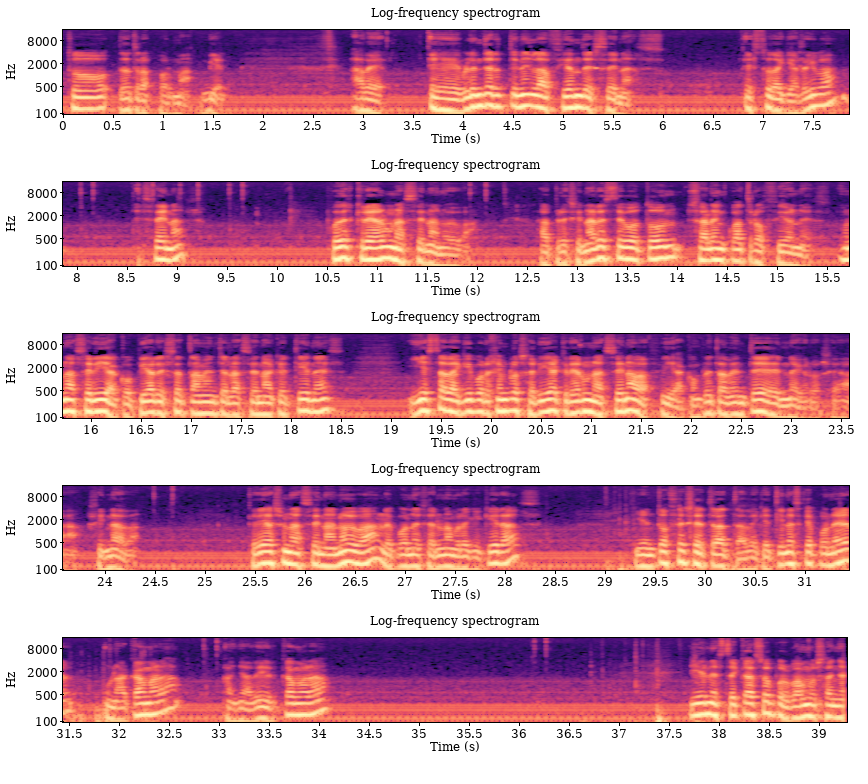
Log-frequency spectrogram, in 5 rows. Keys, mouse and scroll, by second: 32.1 KP_7, 39.1 KP_3.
